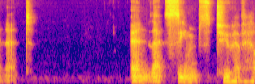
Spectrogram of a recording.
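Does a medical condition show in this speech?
Yes: Parkinson's and essential tremor; handwriting very poor, earlier unable to type.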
